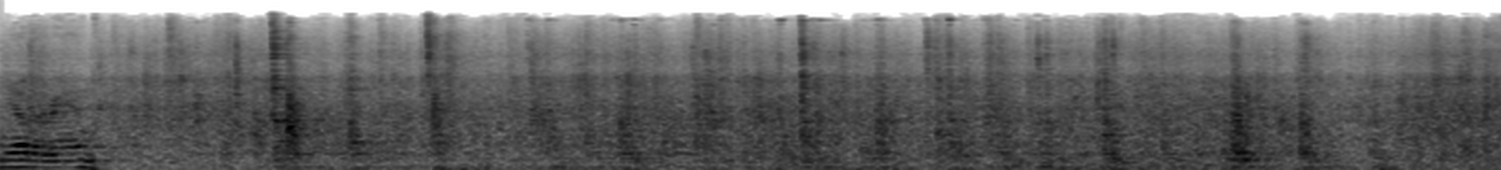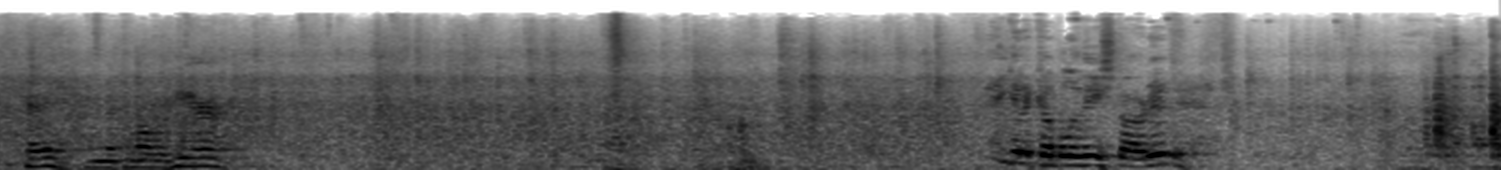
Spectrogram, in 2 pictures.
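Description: Metal parts click and rattle.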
